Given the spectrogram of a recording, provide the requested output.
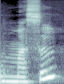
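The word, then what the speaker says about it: muscle: Silent मैं उसको इसीलिए बोल रही हूँ क्योंकि सी यहाँ पे स बन जाता है। तो मसल, सीन, सेंट।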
